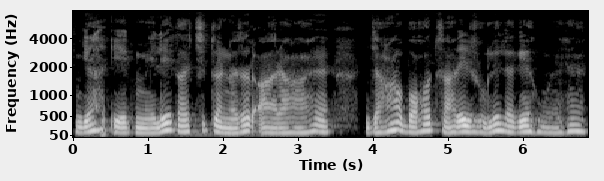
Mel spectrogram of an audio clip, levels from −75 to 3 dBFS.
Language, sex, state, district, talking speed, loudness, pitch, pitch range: Hindi, male, Jharkhand, Ranchi, 140 wpm, -16 LUFS, 130 Hz, 115-145 Hz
